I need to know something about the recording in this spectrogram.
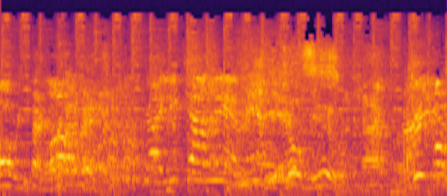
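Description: Indistinct chatter of several voices talking over one another.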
